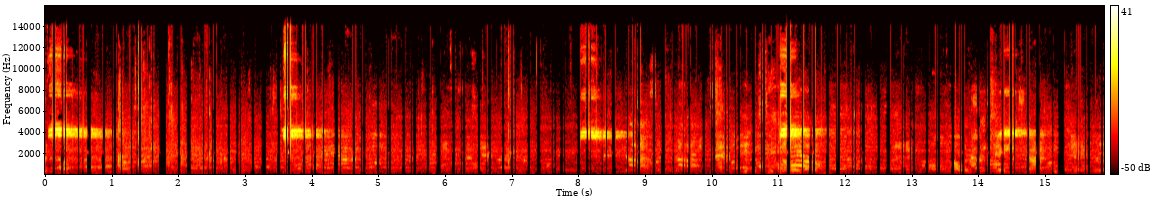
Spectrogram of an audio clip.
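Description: A referee blows short sharp whistle blasts in a large echoing hall.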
